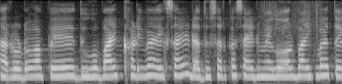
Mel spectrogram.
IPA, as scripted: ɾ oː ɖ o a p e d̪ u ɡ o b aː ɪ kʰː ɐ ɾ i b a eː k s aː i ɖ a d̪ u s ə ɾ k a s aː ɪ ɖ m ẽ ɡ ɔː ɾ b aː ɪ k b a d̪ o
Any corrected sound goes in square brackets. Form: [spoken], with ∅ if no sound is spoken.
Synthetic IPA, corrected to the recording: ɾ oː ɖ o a p e d̪ u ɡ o b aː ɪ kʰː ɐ [ɽ] i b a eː k s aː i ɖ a d̪ u s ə ɾ k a s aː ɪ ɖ m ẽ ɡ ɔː ɾ b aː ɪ k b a [t̪] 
